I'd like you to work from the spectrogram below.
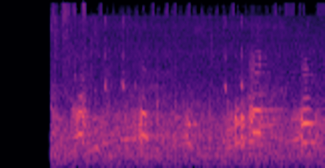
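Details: Geese on a lake in Pennsylvania honking in a loose chorus of nasal, overlapping honks that start after a half-second of silence and continue, rising and falling in loudness, to the end.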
